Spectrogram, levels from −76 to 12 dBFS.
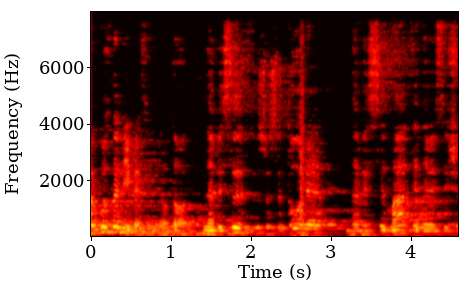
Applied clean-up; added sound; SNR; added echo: classical method WPE with log-MMSE.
